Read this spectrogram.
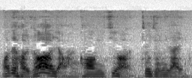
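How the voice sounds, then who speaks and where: This middle-aged audience member talks fast in a voice on the low side, delivering a long public comment at an outdoor park forum. His Hong Kong Cantonese accent comes through as he rambles formally and revises himself often. There's a little hiss or hum.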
